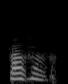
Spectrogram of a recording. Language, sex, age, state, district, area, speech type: Marathi, female, 18-30, Maharashtra, Nagpur, urban, conversation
